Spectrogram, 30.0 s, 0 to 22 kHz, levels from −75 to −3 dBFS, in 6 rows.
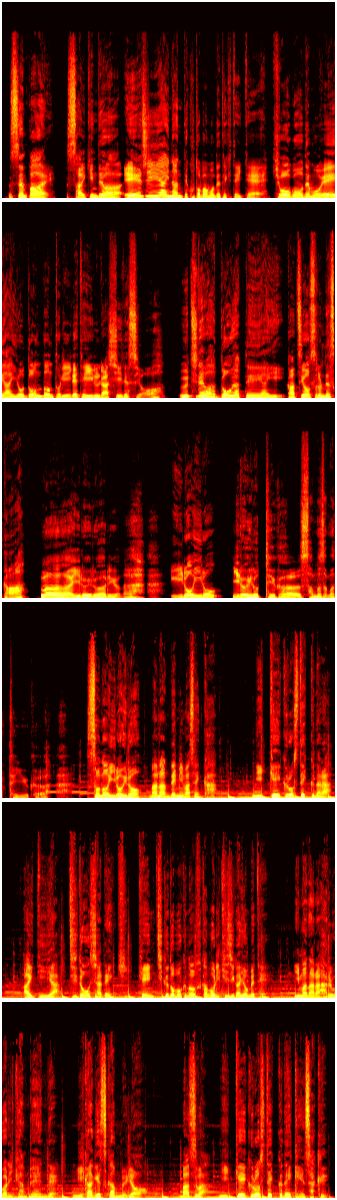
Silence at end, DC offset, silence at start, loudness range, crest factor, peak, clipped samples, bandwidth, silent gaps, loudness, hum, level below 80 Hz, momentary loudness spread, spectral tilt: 0 s; under 0.1%; 0.1 s; 3 LU; 16 dB; -2 dBFS; under 0.1%; 19 kHz; 0.83-0.92 s, 7.50-7.60 s, 10.43-10.50 s, 12.45-12.49 s, 13.31-13.41 s; -19 LUFS; none; -30 dBFS; 10 LU; -5.5 dB/octave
